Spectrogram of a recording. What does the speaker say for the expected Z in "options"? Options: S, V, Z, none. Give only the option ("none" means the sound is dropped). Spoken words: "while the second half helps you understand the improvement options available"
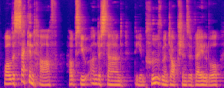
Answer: Z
